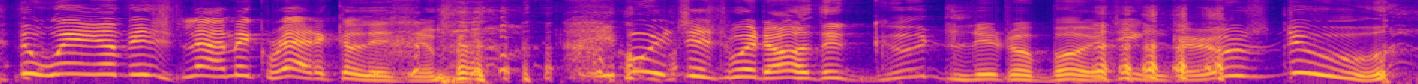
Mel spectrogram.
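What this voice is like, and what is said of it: Santa Claus character voice. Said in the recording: “in a Santa voice”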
